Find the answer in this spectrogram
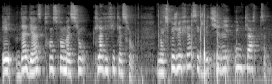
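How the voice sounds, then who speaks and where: Une femme qui présente un jeu d'oracle en bavardant et énumère les mots-clés des cartes avec de petites hésitations. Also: female voice, on the high side, background noise. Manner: chatty, lists keywords with quick hesitations. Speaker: oracle deck reviewer. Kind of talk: casual unboxing and card reading.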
